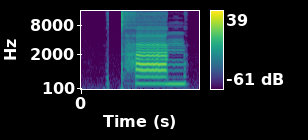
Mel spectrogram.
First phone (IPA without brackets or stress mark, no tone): t̪ʰ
